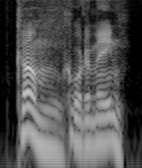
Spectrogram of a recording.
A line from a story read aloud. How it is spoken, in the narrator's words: groaned Sir Henry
